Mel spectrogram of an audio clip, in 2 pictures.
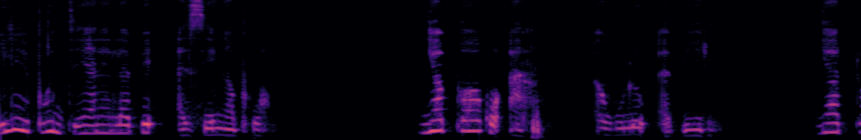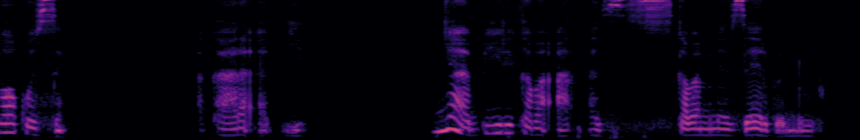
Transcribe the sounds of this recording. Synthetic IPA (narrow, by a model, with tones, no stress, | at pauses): i˦li˦bʊ˦n˨dɪ˦ɲa˦nɪ˦la˦be˦ | a˨zi˦e˦ŋa˨pʰʊ˦a˦ | ɲɛ˦pɔ˦kʊ˨ʔa˨ɾɪ˨ | a˨wu˦lo˦a̰˨biː˦ɾi˦ | ɲɛ˦dɔ˦kʊ˨zɪ˨ŋ | a˨kaː˨ɾa̰˦ʔa̰˨bi˨je˦ | ɲa˦˨biː˦ɾi˦ka˨ba˨ʔa˨ɾɪ˨ | ka˨ba˨mɪ˨nɛ˨zɛ˦ɾɪ˨ba̰˨nuː˦ɾu˨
